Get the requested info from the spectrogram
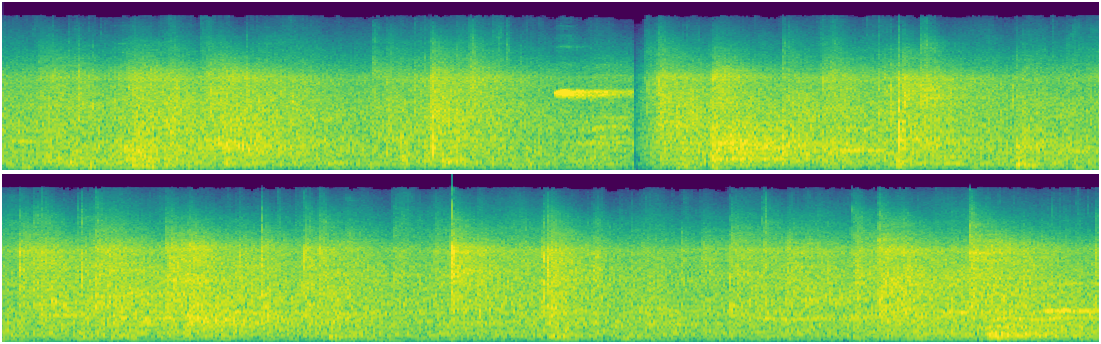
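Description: Game sounds in a sports hall: a steady background noise broken by repeated knocks and thuds, with one short referee's whistle blast about five and a half seconds in.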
